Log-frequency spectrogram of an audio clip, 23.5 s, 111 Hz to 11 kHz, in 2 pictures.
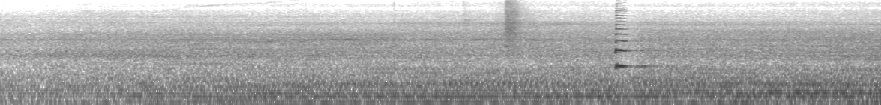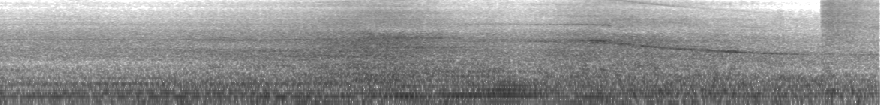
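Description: Class 158 diesel multiple unit running into the platform, its diesel engine hum building to a peak about two-thirds of the way through. A short, loud toot sounds about a third of the way in, and near the end a whine falls in pitch as the train slows.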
